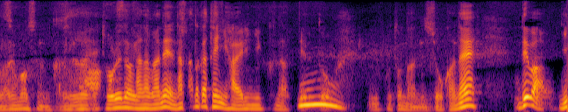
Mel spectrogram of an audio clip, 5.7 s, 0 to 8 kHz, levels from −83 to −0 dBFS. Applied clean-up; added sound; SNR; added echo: neural mask model Resemble Enhance denoiser.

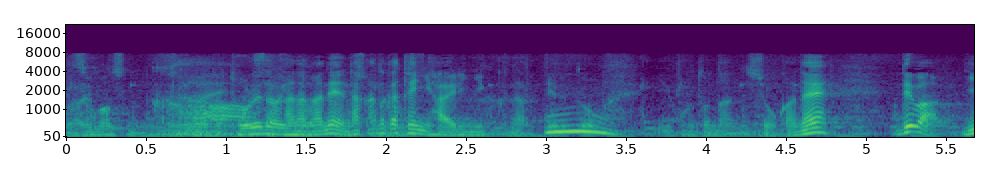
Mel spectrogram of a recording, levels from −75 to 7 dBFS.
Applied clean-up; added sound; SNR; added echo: none; none; none; none.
